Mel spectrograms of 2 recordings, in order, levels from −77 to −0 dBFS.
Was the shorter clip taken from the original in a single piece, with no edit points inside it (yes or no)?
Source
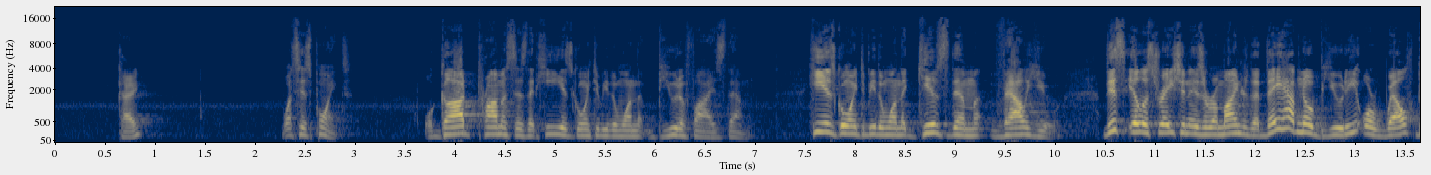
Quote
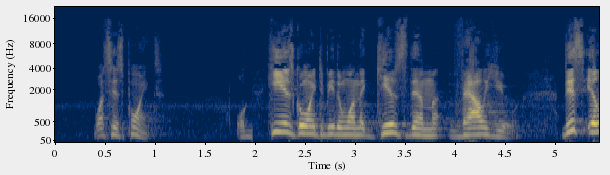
no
